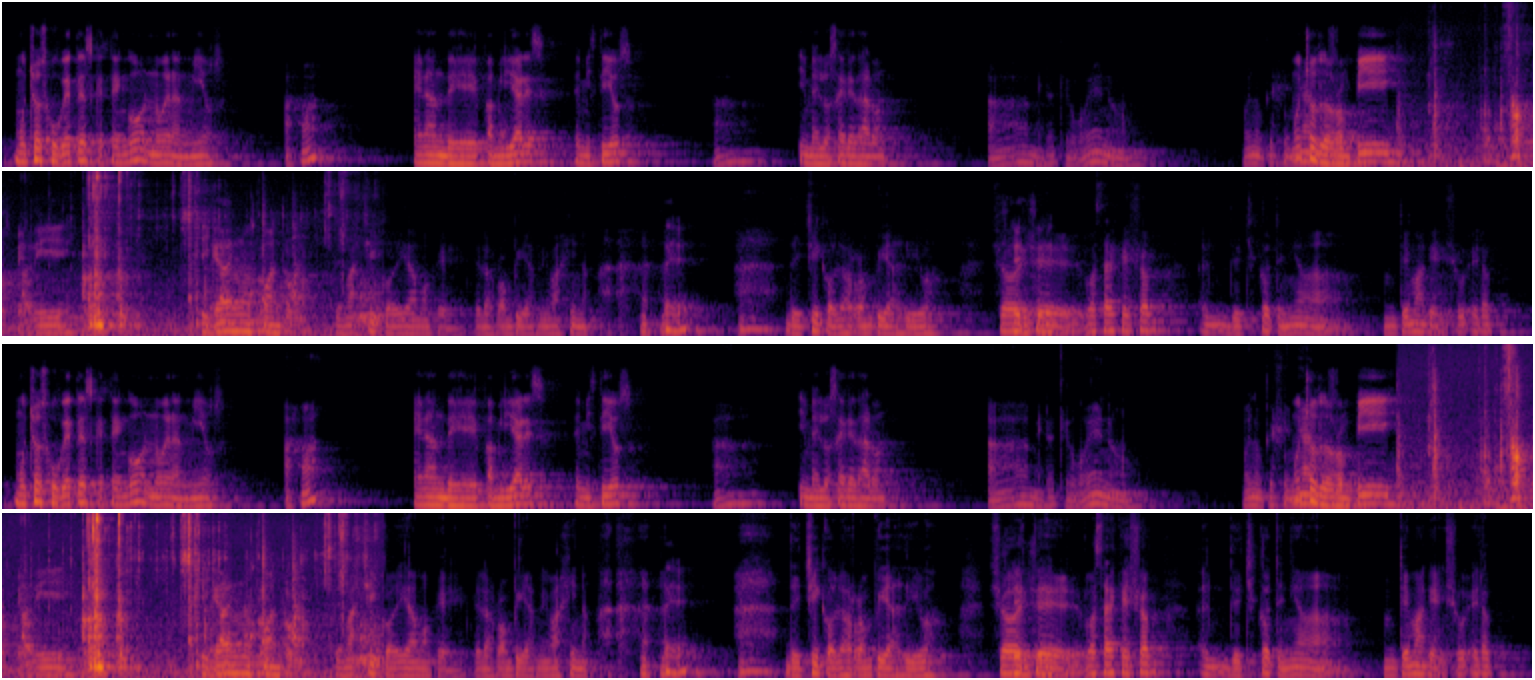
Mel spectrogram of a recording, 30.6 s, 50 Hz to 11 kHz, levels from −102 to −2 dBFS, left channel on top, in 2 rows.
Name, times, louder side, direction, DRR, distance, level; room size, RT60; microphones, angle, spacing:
voice 1, 0.1-2.1 4.1-5.4 5.7-6.3 8.0-8.9 12.9-14.0 15.2-16.0 17.3-18.3 21.9-22.2 25.4-25.8, equal, 5° right, 1.3 m, -47 dB
voice 2, 2.8-3.2 7.1-7.6 9.9-11.4 12.4-13.2 17.3-17.6 18.6-22.0 22.6-27.0 27.3-28.8 29.1-30.2, right 3 dB, 70° right, 1.0 m, -52 dB
sound 1, 13.9-19.1, right 8 dB, 50° right, 0.7 m, -44 dB
23.0 x 19.0 x 9.9 m
head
